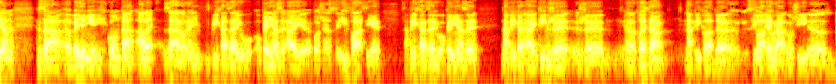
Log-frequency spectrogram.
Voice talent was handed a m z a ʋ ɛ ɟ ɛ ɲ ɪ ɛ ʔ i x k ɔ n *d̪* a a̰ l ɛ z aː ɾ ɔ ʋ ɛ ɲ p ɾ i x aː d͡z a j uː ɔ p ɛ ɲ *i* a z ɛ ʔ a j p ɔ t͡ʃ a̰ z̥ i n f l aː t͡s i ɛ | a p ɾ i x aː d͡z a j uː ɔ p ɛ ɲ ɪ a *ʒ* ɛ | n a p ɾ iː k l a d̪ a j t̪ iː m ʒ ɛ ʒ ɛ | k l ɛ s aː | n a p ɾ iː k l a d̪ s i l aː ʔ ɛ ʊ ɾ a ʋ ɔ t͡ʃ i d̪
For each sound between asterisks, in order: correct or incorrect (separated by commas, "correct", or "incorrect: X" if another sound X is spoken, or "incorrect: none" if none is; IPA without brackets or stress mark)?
incorrect: t̪, incorrect: ɪ, incorrect: z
